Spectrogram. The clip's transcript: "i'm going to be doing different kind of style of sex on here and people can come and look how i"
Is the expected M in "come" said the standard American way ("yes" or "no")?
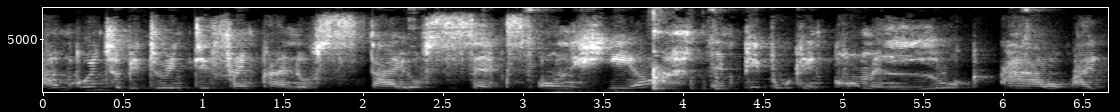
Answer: yes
